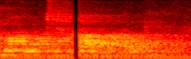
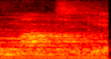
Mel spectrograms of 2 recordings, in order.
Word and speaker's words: Montague: This one guy, he was reading the prologue or something and said the House of Montague, and I was it's pronounced Montague.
